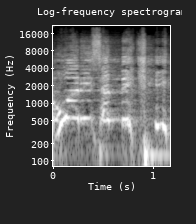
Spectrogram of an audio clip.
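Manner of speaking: very high comic wail; hammed-up tearful whine; mock crying. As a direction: sob it out as a fake-weeping widow. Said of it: "Ibu nangis kenapa?".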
